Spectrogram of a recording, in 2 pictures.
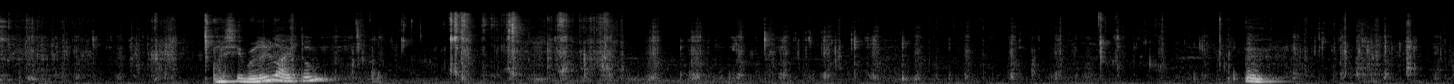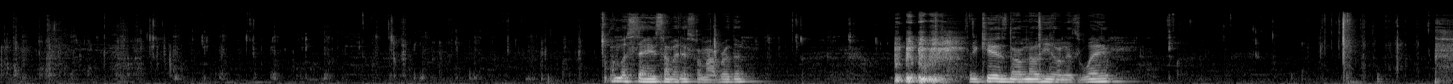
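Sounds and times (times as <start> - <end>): chewing and crunching chips: 0.0 - 23.5, 25.9 - 29.0.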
